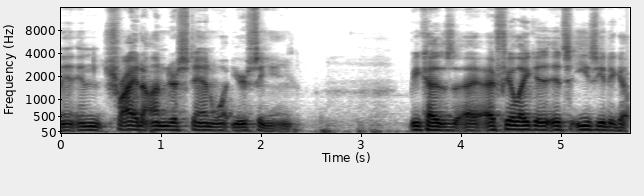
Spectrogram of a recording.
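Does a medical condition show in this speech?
No.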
